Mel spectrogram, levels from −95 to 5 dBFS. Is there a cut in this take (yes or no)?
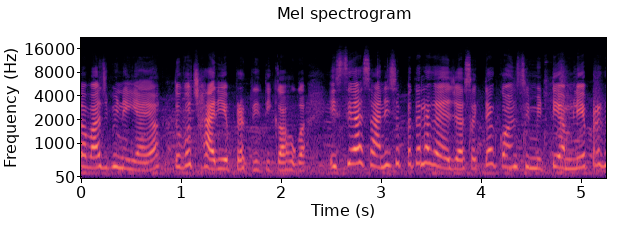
no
